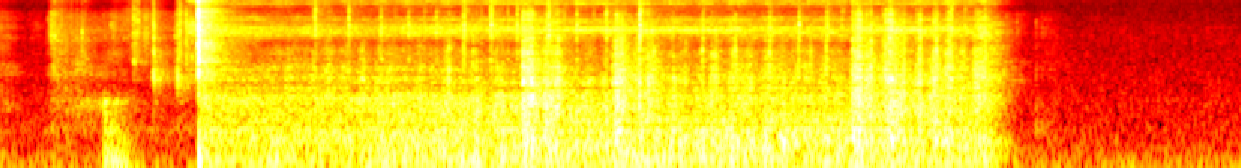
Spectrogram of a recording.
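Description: Handheld gas torch lighting with a sharp click about a second in, then burning with a steady hissing flame for about five seconds before it cuts off suddenly.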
